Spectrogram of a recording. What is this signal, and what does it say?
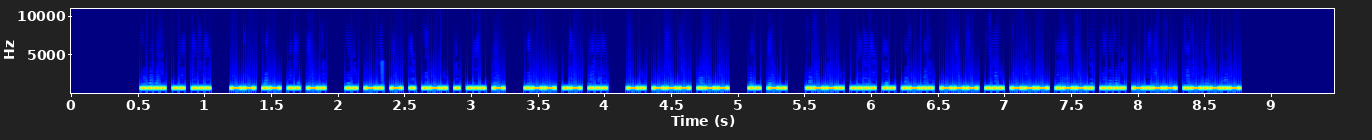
Morse code, heard as a keyed tone, about 47 wpm, 700 Hz. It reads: HIS MAIN INTEREST WAS NOW IN PHILOSOPHY.
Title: Sentences from Top 1000 Words - Review Part 6 - 50wpm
